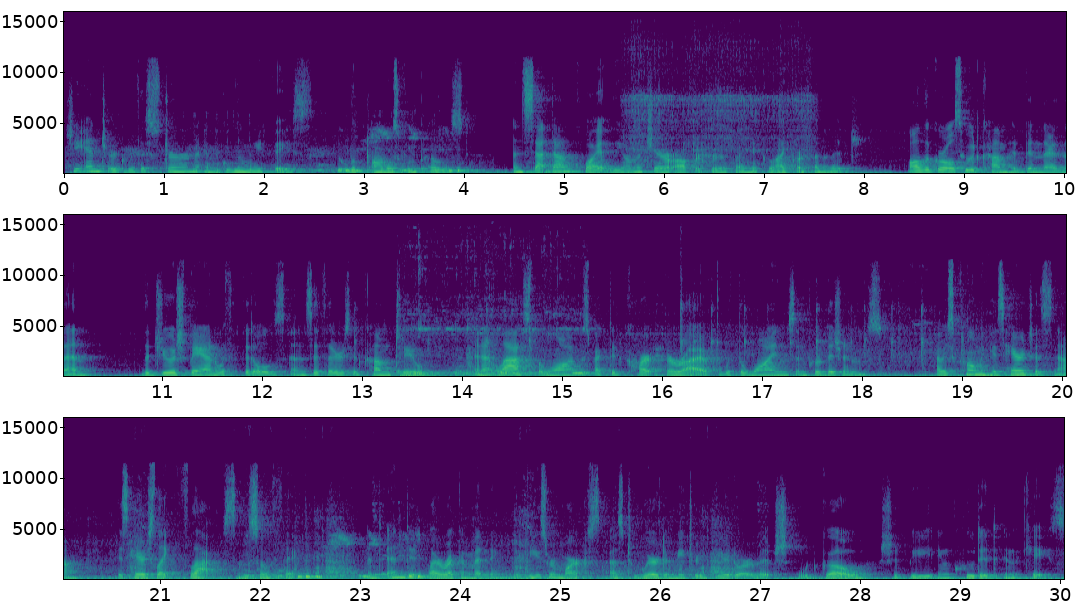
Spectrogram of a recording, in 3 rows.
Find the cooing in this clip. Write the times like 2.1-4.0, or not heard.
2.1-4.0, 13.3-15.3, 21.8-23.6.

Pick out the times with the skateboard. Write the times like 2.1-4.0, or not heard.
not heard.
